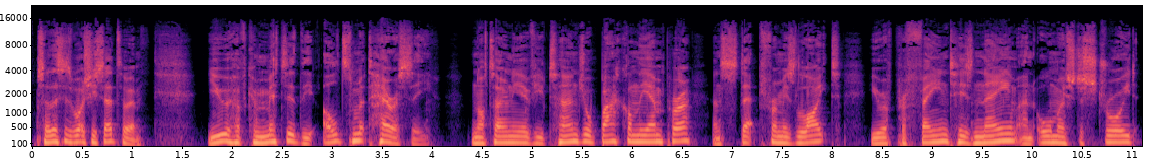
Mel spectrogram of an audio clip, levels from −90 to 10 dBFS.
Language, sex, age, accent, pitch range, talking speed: English, male, 30-49, British, 110-135 Hz, 200 wpm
